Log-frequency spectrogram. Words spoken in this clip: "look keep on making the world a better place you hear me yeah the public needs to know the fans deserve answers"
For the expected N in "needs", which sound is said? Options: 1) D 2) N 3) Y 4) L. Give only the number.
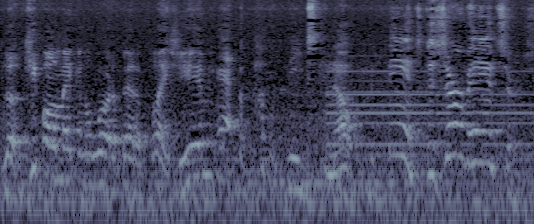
4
